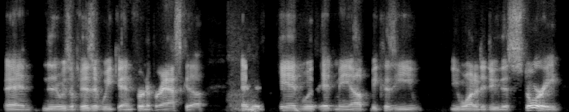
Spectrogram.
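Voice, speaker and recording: A man with a bright, forward voice chats loosely about sports as a guest reporter. He rambles in a relaxed, conversational way, filling gaps with frequent "like"s. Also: on the low side, moderate pace. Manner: chatty, rambling with frequent "like" fillers. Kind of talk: casual podcast conversation.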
